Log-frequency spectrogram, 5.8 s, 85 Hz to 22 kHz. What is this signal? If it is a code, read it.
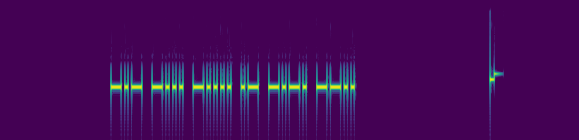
Morse code, heard as a keyed tone, about 34 wpm, 700 Hz. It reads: KB6ACZ
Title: USA Call Signs 35wpm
